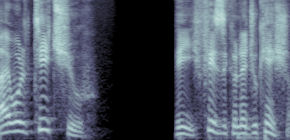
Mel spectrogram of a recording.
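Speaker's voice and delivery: put-on Spanish accent. Voicing a guy from a photo: put-on Spanish accent. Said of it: "I gave him a, a Spanish accent".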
